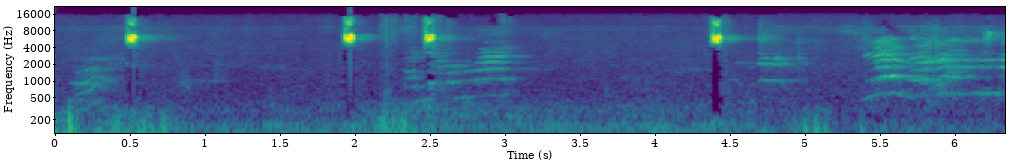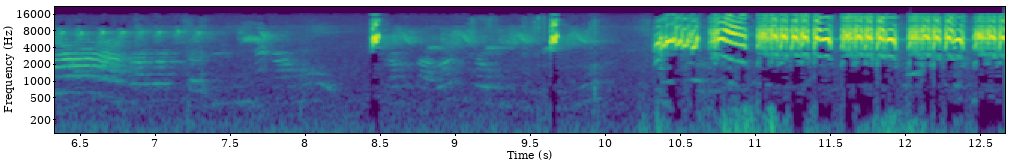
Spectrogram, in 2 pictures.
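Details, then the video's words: Brown-throated sunbird, agitated and calling for a rival, giving sharp high chips, a soft twittering phrase, then a loud run of rapid buzzy notes; faint voices murmur in the background. "Sogon emosi cari lawan"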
